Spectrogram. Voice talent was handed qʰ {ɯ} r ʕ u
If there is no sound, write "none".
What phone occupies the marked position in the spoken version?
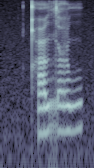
ɯ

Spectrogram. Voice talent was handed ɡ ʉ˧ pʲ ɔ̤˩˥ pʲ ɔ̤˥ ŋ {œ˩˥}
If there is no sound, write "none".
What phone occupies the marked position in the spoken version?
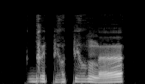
œ˩˥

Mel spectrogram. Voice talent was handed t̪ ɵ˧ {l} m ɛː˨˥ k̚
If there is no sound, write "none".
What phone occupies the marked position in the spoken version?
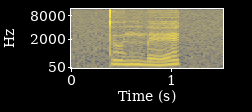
n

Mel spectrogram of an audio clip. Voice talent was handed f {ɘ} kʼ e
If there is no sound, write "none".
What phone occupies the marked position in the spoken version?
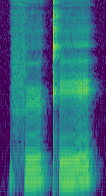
ø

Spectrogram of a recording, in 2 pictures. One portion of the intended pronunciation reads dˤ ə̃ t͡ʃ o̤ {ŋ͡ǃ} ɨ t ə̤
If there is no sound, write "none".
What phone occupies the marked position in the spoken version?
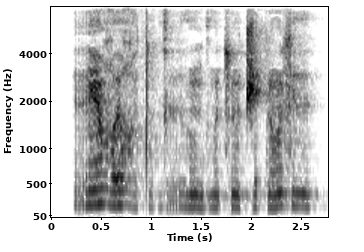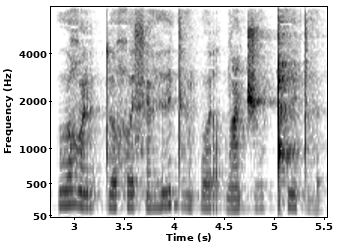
ǃʰ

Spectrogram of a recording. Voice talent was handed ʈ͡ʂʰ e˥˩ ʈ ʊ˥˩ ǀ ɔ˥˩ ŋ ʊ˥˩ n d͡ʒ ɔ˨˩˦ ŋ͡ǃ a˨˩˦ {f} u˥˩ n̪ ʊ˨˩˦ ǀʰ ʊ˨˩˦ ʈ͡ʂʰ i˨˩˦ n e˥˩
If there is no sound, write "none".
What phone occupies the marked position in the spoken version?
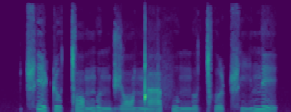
f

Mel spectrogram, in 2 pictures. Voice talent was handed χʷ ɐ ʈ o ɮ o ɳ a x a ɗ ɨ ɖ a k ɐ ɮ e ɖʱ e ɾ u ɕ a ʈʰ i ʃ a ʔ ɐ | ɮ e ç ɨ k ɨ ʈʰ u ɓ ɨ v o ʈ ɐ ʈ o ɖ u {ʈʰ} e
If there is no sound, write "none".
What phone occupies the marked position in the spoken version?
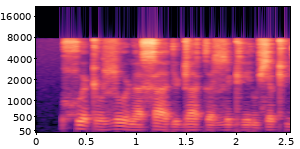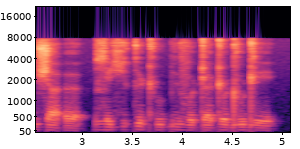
ɖ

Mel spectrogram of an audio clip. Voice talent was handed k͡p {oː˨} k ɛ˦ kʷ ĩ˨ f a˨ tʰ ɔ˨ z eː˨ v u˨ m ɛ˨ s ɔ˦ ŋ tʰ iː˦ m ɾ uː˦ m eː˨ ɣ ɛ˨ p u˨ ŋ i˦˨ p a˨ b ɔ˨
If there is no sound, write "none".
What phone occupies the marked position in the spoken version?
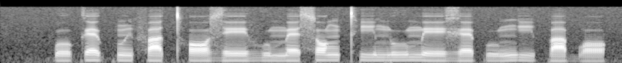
o˨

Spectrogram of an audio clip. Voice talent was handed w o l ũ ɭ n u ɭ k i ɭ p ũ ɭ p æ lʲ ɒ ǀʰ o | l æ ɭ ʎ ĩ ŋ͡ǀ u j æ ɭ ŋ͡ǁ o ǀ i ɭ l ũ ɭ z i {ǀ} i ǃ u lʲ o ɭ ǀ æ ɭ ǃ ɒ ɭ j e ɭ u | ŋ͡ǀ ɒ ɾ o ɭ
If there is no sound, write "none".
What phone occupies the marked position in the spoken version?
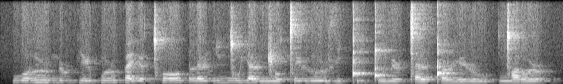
ǃ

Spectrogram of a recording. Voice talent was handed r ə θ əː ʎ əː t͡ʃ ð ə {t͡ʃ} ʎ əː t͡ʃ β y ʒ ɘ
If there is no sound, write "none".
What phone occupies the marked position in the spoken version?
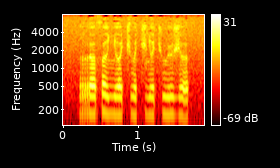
t͡ʃ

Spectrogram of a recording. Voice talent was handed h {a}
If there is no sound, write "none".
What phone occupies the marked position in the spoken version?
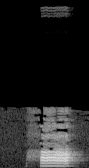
a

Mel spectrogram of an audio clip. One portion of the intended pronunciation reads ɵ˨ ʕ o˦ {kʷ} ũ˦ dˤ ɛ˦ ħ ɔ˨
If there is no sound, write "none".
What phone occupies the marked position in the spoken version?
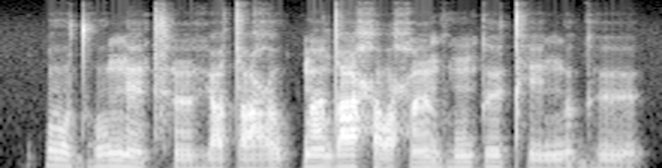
k͡p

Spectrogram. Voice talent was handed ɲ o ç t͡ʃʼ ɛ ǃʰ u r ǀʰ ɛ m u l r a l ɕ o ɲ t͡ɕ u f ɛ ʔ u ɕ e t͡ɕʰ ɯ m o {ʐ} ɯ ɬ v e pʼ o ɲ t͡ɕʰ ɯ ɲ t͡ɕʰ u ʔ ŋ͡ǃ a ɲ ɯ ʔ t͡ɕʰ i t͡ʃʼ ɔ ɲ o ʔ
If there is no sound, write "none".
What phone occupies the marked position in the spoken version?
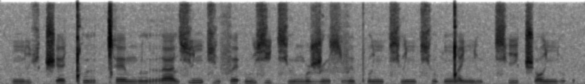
ʐ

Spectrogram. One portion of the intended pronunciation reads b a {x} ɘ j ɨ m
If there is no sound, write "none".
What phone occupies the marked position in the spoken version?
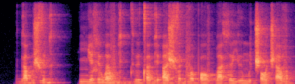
x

